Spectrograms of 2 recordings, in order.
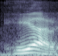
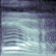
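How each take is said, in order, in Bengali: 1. শব্দটি একটি স্পষ্ট H ধ্বনি দিয়ে শুরু হয়। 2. শব্দটি সরাসরি একটি স্বরধ্বনি দিয়ে শুরু হয়। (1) "এটাকে হেয়ার বলবো না" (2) "এটার উচ্চারণ হচ্ছে এয়ার। এইচ is silent"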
